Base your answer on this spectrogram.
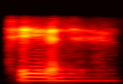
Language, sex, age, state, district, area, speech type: Bengali, male, 18-30, West Bengal, Purulia, urban, conversation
